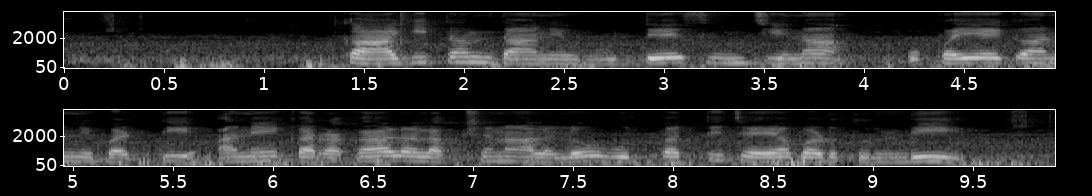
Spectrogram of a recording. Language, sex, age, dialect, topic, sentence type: Telugu, female, 36-40, Central/Coastal, agriculture, statement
